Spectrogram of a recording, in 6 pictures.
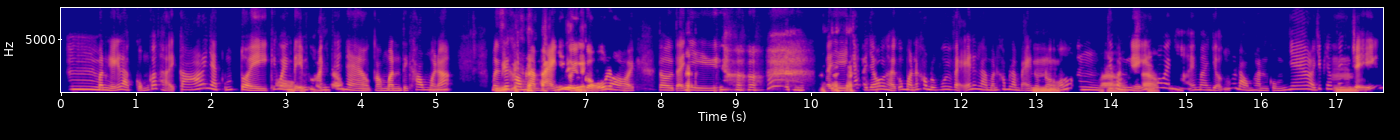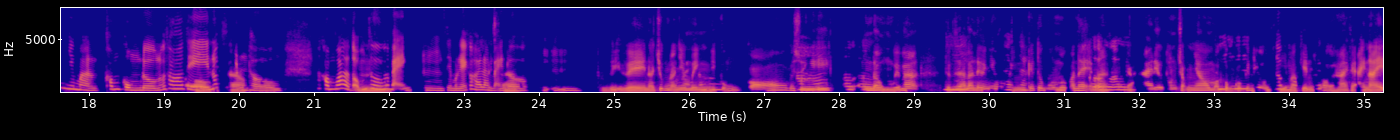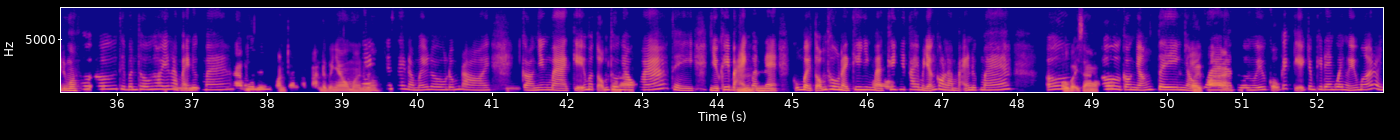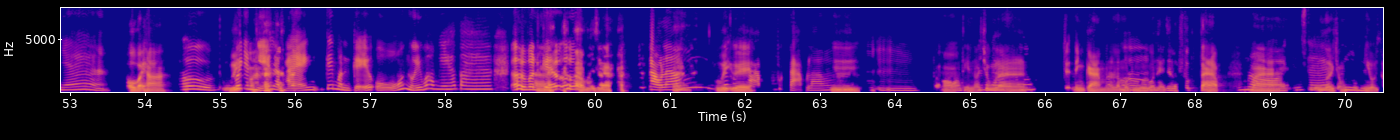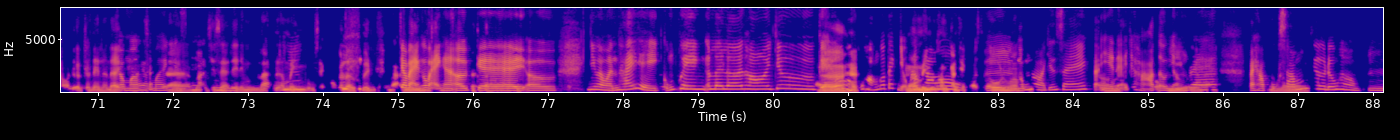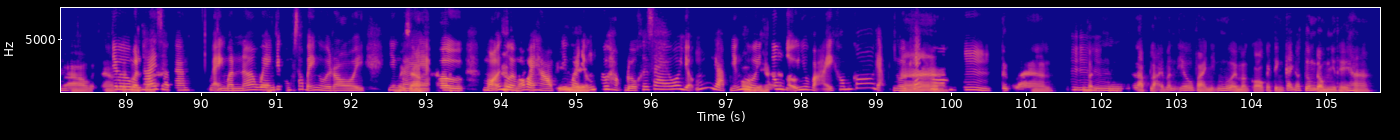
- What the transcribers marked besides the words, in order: distorted speech; tapping; laughing while speaking: "thú vị"; laugh; laugh; other background noise; laugh; laughing while speaking: "À"; laugh; laughing while speaking: "Ừ"; laugh; laugh; chuckle; chuckle
- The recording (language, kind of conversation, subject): Vietnamese, unstructured, Làm thế nào để biết khi nào nên nói lời chia tay?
